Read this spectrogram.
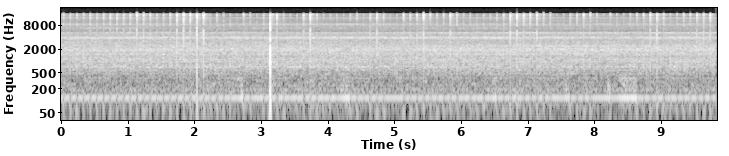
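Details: Faint rapid clicks and occasional sharp snaps over a steady low hum from a Q-switched laser during a first tattoo removal treatment on skin type 4, skin pre-cooled; adult man reports very little pain.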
